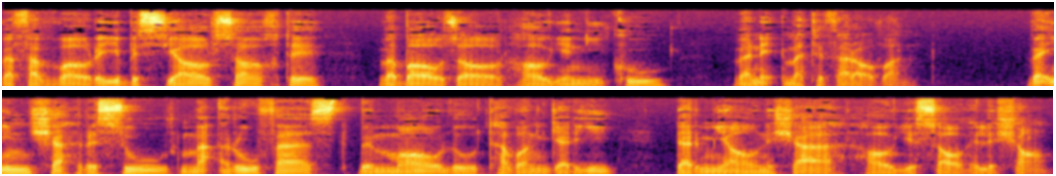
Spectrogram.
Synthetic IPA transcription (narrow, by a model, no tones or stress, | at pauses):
væfævːɒːɾe̞jebe̞sjɒːɾsɒːχt̪e̞ | væbɒːzɒːɾhɒːjeniːkʰuː | væne̞̰ʔmæt̪ʰe̞fæɾɒ̰ːvɒ̰n | væinʃæhɾe̞suːɾmæ̰ʔɾuːfæːst̪bemɒːlot̪ʰævɒnɟæɾiː | d̪̥æɾmijɒːne̞ʃæːhɾhɒːjesɒ̰ːhe̞leʃɒ̰ːm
